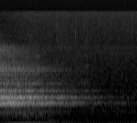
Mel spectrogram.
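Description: The last words of a man's voice through a church's sound system ringing on in the hall's reverberation, a steady tone fading away over about a second, then near silence.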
